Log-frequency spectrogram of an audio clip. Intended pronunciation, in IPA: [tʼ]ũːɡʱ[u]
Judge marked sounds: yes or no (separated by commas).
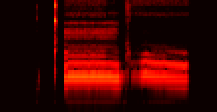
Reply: yes, yes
